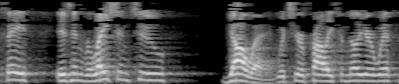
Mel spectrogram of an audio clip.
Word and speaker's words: Yahweh: Yahweh is the most likely translation. In past, had been thought to be translated Jehovah. But don't get all hung up on the pronunciation. Sometimes people get weird about that. That you can use Jehovah if you want.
